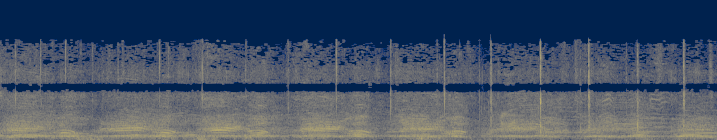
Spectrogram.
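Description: A large outdoor crowd cheers and shouts loudly.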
